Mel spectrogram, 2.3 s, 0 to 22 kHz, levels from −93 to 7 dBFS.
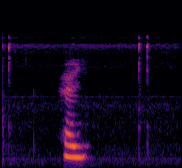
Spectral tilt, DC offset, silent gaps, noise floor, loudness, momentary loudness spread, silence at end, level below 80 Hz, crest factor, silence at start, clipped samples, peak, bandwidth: -2.5 dB/octave; under 0.1%; none; -69 dBFS; -35 LUFS; 17 LU; 0.4 s; under -90 dBFS; 18 dB; 0.1 s; under 0.1%; -18 dBFS; 9.6 kHz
